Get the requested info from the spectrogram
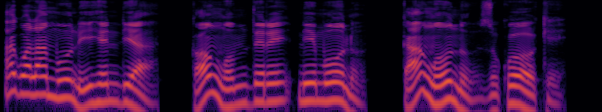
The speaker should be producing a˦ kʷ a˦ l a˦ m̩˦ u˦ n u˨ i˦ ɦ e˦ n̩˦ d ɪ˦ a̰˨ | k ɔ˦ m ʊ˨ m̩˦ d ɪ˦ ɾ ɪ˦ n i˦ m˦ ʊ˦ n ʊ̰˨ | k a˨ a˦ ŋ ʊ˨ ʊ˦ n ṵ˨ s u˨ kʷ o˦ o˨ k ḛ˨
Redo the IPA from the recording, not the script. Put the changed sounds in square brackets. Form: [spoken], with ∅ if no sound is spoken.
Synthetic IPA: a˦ [ɡʷ] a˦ l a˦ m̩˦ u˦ n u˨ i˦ ɦ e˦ n̩˦ d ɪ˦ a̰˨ | k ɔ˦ [ŋ] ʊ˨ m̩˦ d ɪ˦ ɾ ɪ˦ n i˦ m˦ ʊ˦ n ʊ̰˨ | k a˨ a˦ ŋ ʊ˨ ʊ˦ n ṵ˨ [z] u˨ kʷ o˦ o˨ k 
